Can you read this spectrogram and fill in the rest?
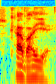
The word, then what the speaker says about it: Caballé: Caballé.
